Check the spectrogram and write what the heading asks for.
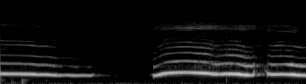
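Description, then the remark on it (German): A person imitates a howling animal with two long, sustained wailing howls, a brief pause between them, the second rising and wavering with strong harmonics. “Ich jaule.”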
